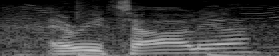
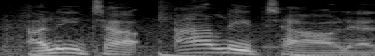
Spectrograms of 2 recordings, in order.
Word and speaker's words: Alitalia: Air Italia? Alitalia.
